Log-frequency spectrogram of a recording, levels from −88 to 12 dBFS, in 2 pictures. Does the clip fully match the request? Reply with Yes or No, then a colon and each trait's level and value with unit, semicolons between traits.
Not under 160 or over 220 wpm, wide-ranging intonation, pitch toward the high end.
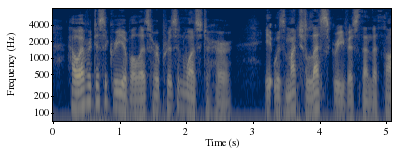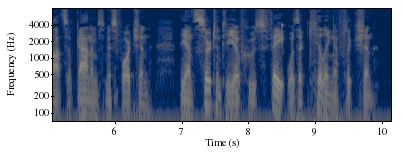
No: average, 165 wpm; wide, 6.4 semitones; very low, 90 Hz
